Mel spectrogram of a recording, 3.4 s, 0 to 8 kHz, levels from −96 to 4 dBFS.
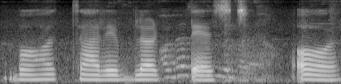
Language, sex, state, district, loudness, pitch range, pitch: Hindi, female, Bihar, West Champaran, -19 LUFS, 165-175 Hz, 170 Hz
